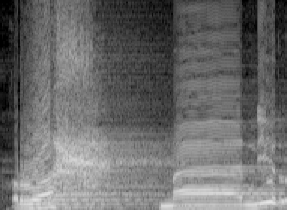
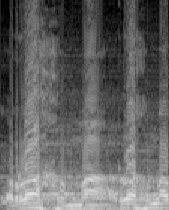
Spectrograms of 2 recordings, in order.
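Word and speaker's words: الرحمن: বিসমিল্লাহির রাহমানির অনেকে বলে রহমা রহমা বললে অর্থ পরিবর্তন হয়ে যায় আপনার নামকে যদি আমি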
